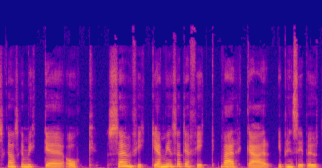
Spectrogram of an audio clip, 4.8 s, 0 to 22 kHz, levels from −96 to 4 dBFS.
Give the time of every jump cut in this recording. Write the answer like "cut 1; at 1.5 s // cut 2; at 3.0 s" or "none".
cut 1; at 3.3 s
